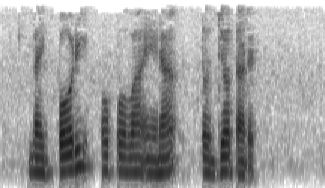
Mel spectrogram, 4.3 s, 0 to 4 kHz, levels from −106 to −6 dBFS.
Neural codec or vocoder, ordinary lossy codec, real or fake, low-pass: none; MP3, 32 kbps; real; 3.6 kHz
